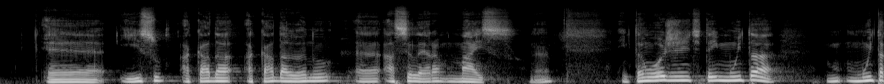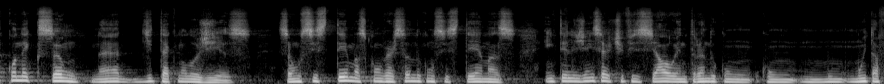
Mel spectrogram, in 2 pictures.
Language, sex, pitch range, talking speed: Portuguese, male, 125-160 Hz, 105 wpm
